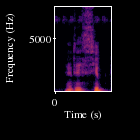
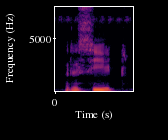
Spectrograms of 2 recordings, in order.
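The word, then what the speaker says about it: receipt: अक्सर लोग इसे रिसीप्ट कहते हैं। है ना? जो कि बिल्कुल गलत है। इसका सही उच्चारण होता है रिसीव। इसका सही उच्चारण है रिसीट।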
